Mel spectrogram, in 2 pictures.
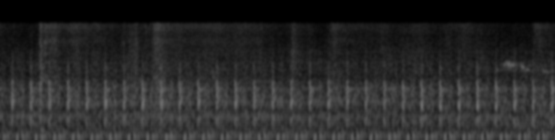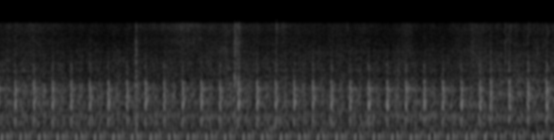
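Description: A hoe chops into soil.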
